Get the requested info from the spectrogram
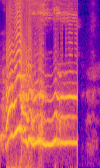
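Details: Pet Siberian Husky howling when it wants to play and wants to go outside, indoors in a temporary spot during floor construction: one loud sustained harmonic howl, wavering then holding steady for about a second and a half, cut off abruptly, then faint sounds.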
